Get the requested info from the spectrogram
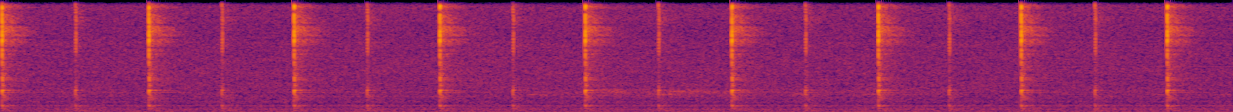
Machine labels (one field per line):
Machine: valve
